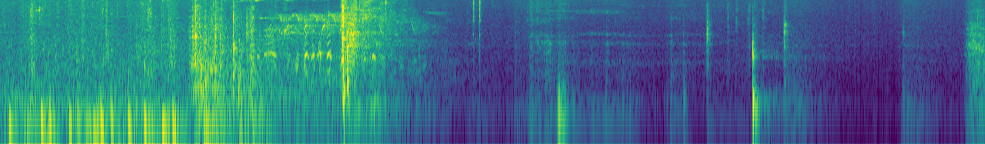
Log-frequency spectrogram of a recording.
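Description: Horse hooves clip-clopping at a market in Mount and Blade II: Bannerlord, dense busy noise at first, then sparse, separate hoof knocks and clatters in near silence.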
